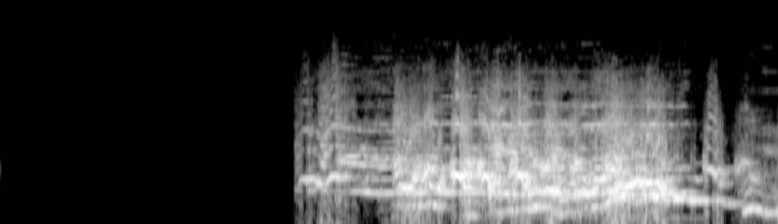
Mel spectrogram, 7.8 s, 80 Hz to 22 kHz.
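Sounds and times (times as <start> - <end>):
wolves howling: 3.0 - 7.6.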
